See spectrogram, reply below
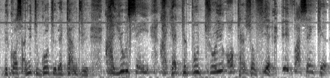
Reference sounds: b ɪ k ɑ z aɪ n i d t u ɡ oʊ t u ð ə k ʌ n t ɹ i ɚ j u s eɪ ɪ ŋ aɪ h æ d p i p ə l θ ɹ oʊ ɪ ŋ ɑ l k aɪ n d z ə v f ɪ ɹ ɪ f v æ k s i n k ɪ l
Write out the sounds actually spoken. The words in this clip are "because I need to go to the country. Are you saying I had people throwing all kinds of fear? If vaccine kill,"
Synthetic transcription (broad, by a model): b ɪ k ɑ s aɪ n i d t u ɡ oʊ t u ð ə k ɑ n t ɹ i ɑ j u s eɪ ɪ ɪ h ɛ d p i p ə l t ɹ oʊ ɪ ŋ ɑ l k aɪ n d s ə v f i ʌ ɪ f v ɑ s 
